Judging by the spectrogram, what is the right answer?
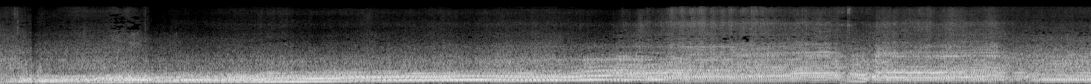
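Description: Whipple-supercharged 2016 Mustang GT's 5.0 V8 with Corsa exhaust, heard from inside the cabin while accelerating hard through the gears of its manual gearbox. The engine note climbs, drops at an upshift about six and a half seconds in, then climbs again.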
